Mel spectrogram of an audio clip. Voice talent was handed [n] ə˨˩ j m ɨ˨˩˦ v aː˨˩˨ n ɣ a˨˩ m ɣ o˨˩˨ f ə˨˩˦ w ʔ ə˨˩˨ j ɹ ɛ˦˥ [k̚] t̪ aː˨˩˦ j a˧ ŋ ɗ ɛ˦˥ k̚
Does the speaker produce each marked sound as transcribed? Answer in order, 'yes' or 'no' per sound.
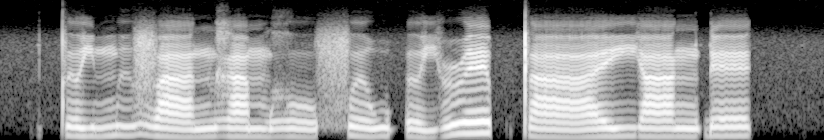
no, no

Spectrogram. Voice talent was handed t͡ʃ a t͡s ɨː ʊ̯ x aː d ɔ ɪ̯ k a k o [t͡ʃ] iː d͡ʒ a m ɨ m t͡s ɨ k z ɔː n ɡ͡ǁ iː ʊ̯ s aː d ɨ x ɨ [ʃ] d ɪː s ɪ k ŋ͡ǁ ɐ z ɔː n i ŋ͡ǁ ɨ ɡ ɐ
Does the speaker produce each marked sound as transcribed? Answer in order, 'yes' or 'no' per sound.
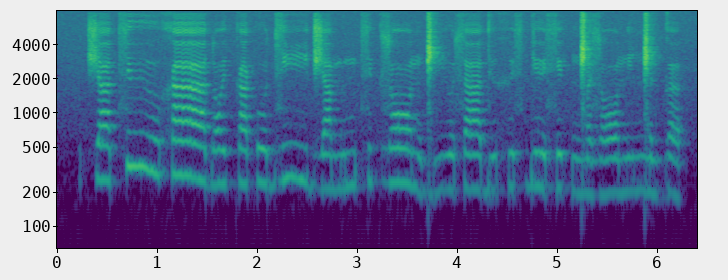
no, no

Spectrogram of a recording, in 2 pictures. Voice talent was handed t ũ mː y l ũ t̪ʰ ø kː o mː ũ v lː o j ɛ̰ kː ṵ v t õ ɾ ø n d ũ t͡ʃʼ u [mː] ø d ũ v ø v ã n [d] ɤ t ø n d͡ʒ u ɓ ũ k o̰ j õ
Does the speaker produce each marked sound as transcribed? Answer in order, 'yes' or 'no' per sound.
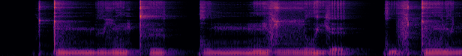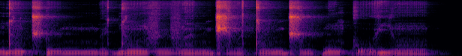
yes, no

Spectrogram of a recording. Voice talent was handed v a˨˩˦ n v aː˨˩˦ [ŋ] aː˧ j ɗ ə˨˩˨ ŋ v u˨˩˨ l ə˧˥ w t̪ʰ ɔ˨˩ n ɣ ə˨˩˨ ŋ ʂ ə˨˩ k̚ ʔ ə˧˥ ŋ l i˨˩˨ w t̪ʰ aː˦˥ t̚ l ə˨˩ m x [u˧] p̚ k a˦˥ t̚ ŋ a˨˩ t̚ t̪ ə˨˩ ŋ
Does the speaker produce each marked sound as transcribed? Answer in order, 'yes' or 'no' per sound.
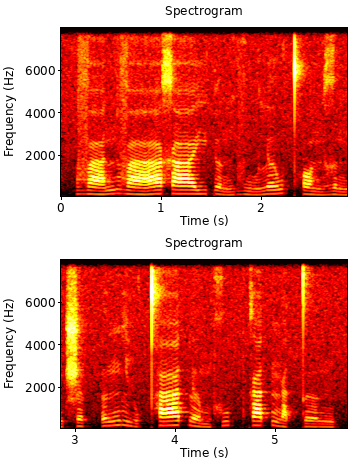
no, no

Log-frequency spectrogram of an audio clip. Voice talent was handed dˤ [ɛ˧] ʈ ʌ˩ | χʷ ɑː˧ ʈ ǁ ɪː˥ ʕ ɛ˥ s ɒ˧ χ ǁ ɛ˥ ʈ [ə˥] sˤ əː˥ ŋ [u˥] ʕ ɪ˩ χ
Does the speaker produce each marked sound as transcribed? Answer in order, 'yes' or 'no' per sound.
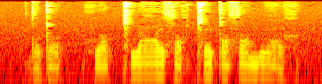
no, no, yes

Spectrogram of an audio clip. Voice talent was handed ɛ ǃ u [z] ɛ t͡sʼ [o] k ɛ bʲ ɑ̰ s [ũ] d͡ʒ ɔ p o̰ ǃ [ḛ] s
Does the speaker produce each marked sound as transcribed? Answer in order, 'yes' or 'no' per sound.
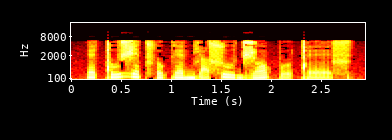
no, yes, no, no

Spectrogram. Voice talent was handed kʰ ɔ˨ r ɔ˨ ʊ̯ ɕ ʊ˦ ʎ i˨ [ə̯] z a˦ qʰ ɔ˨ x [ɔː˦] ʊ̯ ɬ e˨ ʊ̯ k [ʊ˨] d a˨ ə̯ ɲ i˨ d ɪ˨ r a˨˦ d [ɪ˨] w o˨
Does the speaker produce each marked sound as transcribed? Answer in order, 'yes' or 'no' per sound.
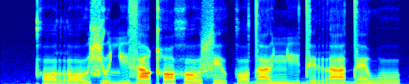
no, no, no, no

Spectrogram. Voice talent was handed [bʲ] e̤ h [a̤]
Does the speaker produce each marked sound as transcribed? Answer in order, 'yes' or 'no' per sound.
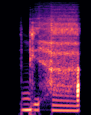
yes, yes

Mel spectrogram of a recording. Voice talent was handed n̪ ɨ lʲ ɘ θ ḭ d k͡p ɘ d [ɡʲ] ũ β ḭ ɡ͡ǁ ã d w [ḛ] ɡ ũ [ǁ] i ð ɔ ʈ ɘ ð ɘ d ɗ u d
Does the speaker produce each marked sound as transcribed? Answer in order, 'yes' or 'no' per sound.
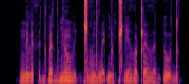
yes, yes, yes

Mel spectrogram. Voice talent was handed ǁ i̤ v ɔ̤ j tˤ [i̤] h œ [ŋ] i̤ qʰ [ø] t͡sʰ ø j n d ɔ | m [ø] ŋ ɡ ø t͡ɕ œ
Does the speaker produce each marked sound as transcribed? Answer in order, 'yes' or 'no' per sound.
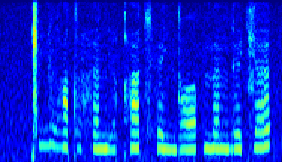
yes, no, no, no

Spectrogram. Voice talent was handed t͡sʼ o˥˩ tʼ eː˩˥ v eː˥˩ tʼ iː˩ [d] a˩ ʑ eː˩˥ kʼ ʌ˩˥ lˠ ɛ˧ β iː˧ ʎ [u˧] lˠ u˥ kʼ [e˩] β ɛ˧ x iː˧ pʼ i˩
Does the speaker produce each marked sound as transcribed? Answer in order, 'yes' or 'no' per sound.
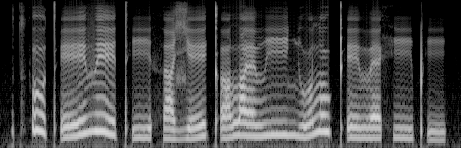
no, no, no

